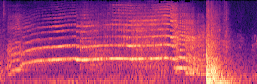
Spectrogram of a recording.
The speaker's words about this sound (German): Wir haben es geschafft. Wir sind im Soul of Africa Museum. Ich habe hier gerade geklingelt. Das war so lustig. Unten an der Tür stand, bitte klingeln, fünf Minuten warten oder eine Handynummer anrufen.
